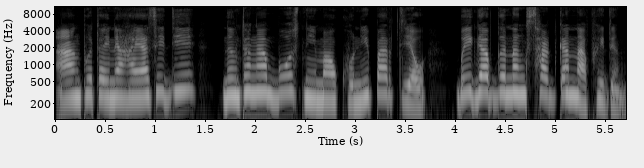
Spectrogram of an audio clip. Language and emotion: Bodo, disgusted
